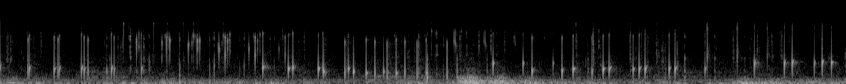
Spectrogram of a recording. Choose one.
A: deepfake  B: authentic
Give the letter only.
B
